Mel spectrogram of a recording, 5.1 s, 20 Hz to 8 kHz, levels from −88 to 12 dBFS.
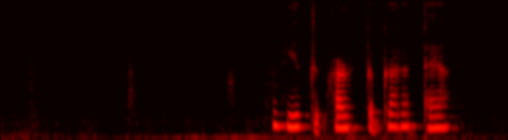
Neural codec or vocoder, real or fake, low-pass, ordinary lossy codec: codec, 16 kHz, 0.5 kbps, FunCodec, trained on Chinese and English, 25 frames a second; fake; none; none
